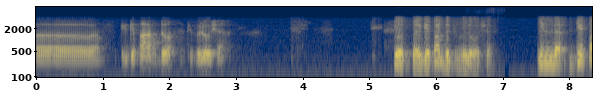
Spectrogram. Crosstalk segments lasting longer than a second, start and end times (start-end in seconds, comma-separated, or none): none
